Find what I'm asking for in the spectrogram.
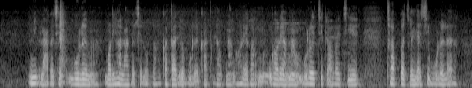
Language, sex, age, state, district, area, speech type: Maithili, female, 30-45, Bihar, Araria, rural, spontaneous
